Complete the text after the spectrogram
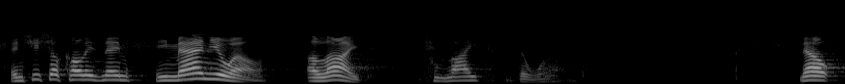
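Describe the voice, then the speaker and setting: A man from Israel with a fairly high pitch gives a sermon as guest preacher leading a Passover presentation. His halting ceremonial teaching includes questions to check the congregation's understanding, delivered in a large, echoing room to an audience and recorded with dull lo-fi quality.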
